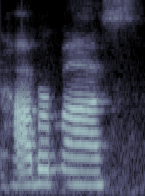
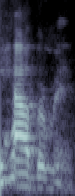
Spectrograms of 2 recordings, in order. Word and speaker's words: Haberman: Um but Habermas, someone put in the comments the the proper way to say the name. Maggie Haberman. Thank you.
